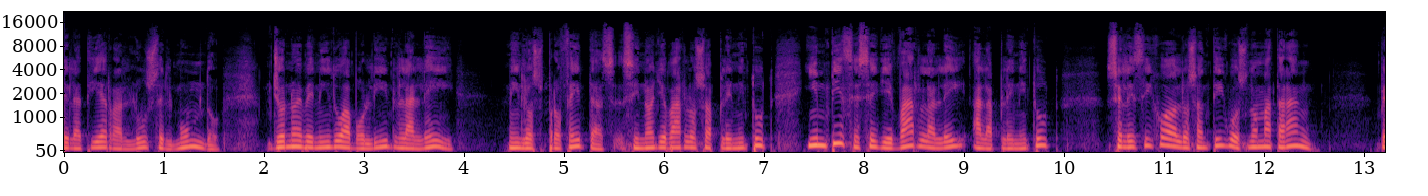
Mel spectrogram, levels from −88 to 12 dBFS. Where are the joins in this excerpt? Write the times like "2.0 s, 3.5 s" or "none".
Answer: 7.9 s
